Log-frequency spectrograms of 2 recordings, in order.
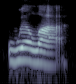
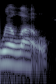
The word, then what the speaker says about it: Willow: So she pronounced it Willa, not Willow.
